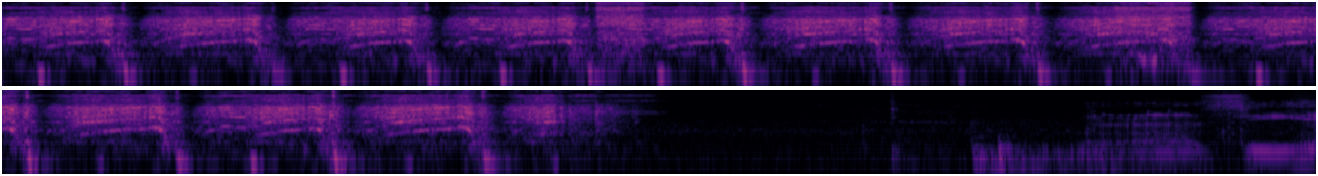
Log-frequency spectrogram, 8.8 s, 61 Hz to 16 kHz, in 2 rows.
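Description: Electric starter cranking a GY6 150cc single-cylinder four-stroke engine that has been primed with starter fluid, its whine rising and falling about twice a second as it works through each compression. It stops suddenly about six and a half seconds in without the engine catching.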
